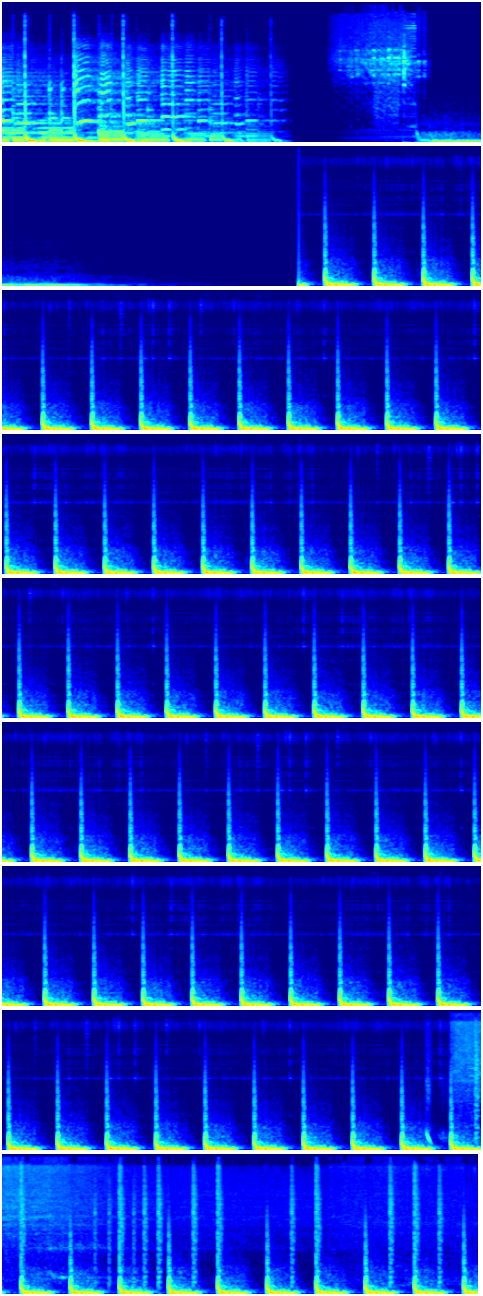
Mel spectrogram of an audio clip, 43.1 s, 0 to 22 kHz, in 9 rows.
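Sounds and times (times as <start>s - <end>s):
electronic music: 0.0s - 2.9s, 37.8s - 43.0s
heavy kick drum thumping: 7.8s - 43.0s.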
